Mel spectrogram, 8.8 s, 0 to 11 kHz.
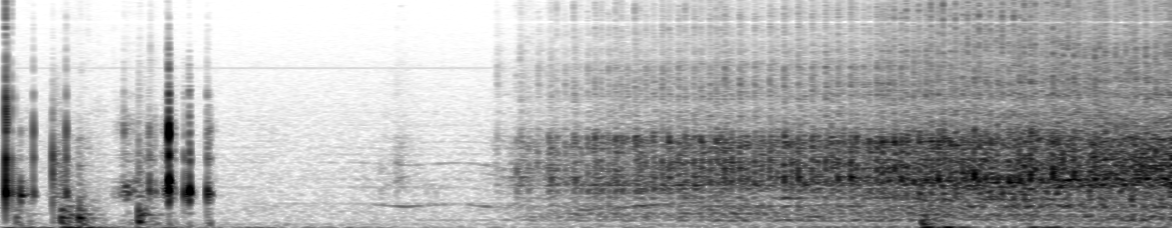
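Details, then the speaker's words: Kenmore Sears sewing machine repowered with a 3/4 hp motor, run past factory RPM after seizing once: handling clicks, then a fast rattly clatter climbing with speed; the bearing cap is now loose and knocking. "So now that bearing cap is actually loose, which should add to the fun."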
